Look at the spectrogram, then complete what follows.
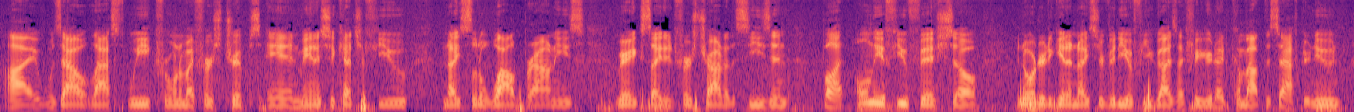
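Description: A man's voice: medium pitch, steady tone, moderate pace. A man casually narrating his fly fishing trip outdoors beside a small snowy creek, explaining his gear step by step. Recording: audible stream water noise behind. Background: running creek water.

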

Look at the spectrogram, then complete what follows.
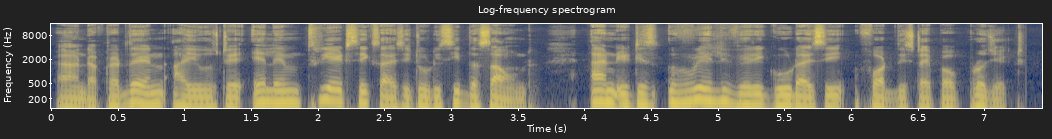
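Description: A man with non-native English presents a hands-on tutorial. His voice is mellow and relaxed, and the recording is dry and close. He talks straight to his viewers as he explains each step. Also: mid-range voice, normal speed, no echo. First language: not English. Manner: non-native phrasing, addresses viewers as guys. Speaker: electronics hobbyist presenter. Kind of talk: scripted DIY tutorial narration.

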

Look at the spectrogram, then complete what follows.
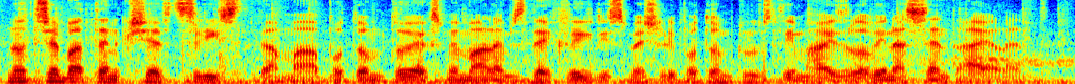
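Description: A man's voice: sits low, background noise, close to an everyday voice. A man playing a wary, grumbling young gangster in a dubbed crime game, terse and slangy. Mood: annoyed. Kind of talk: dubbed video game acting.

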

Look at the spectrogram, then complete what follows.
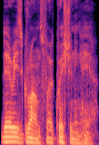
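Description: A man playing a composed, by-the-book police detective in a video game, speaking in a measured, reserved, matter-of-fact way. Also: low-pitched, darkish tone, slightly rough, no echo, clean studio sound. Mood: composed, dry. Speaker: voice actor. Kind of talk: video game character dialogue.

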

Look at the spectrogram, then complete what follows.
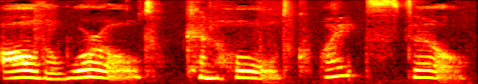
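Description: A middle-aged American woman reads a picture book aloud, adding expressive, wondering comments for young listeners. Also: a little high, drawn-out words, slight background noise. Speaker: storytime reader and teacher.

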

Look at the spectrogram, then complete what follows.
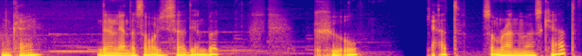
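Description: A man's voice: medium pitch, moderate pace, gravelly, warm tone, faint music behind. A man streaming in a small room, giving offhand, laid-back reaction commentary. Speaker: streamer reacting to game trailers.

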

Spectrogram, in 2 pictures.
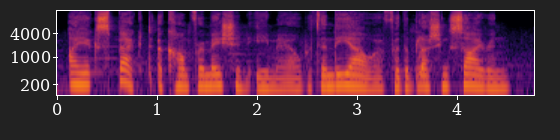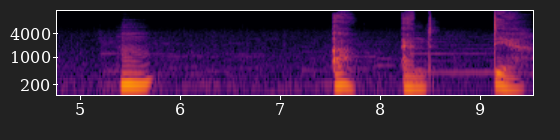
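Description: A woman's voice: deep voice, mellow, slightly rough, heavily acted. A woman playing a playfully menacing, eccentric mob underling in an audio roleplay, speaking coyly in theatrical, old-fashioned phrases. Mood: teasing. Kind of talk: ASMR audio roleplay acting.

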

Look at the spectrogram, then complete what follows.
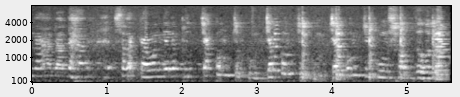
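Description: A man's voice: very high voice, normal speed, gravelly, heavy background noise. A man voicing a whining, cheeky, stubborn young bachelor brother in a folk comedy puppet show. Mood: cheeky grumbling. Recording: roomy echo, distant microphone.

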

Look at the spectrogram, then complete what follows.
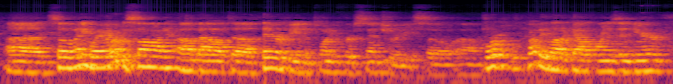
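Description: A man's voice: on the high side, animated, fast, a little mellow, slight background noise. An older man singing comic cabaret songs at the piano and joking with the audience between songs in a wry, self-mocking way. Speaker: cabaret singer and pianist. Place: church hall stage with a seated audience. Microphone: stand mic at the piano, filmed from the back of the room. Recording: echoey hall taped from far off, dull.

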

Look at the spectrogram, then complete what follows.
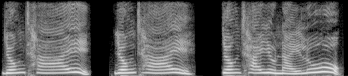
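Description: A woman reading a story, voicing a panicked middle-aged mother shouting for her son. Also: very high-pitched, fairly even intonation, measured pace, no room sound, voice pushed up.

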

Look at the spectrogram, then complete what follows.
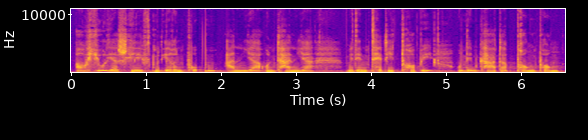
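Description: A woman narrating a scripted children's story in short, measured phrases. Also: fairly low pitch, slightly rough.

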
